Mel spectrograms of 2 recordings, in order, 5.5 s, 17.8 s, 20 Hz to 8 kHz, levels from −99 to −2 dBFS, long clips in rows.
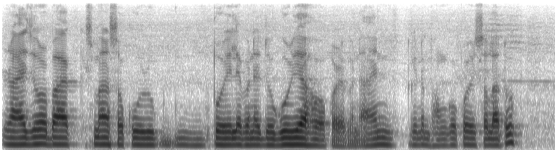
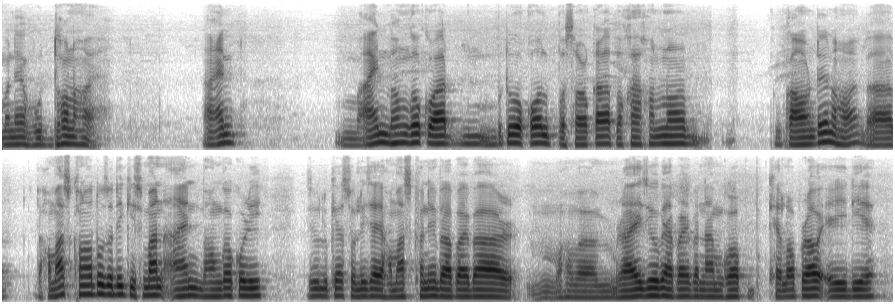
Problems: background sounds at intervals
